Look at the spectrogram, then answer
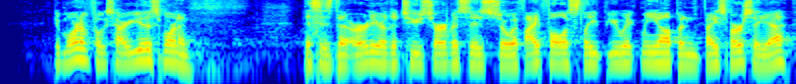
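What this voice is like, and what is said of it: Faded Northern Irish accent. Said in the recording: “if you don't understand me, I think they can put subtitles up behind me ... I'm from Belfast in Northern Ireland. America's affected me in more ways than one. It's dwindled my accent.”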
